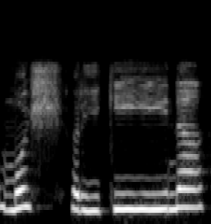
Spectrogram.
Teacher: را ہمارا یہاں پہ باریک لائٹ لیٹر ہے، کاف بھی باریک لائٹ لیٹر ہے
